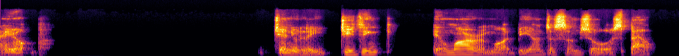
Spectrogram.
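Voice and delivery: badly hidden, clumsy, not-so-quiet stage whisper. Voicing a character leaning over to whisper a question to Hagen: clumsy, not-so-quiet whisper. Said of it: "whisper to Hagen".

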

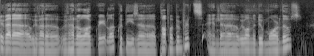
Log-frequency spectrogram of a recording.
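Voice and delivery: publisher's on-stage announcer voice. Asked by a listener to quote an executive: Dan Didio voice. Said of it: "can you say it like Dan Didio?".

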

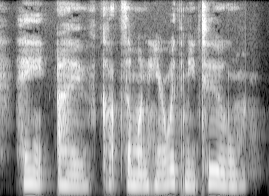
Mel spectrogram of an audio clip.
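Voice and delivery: ordinary talk

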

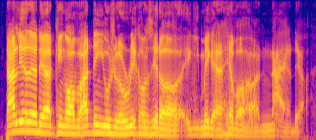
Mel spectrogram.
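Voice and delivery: put-on Cajun accent, character voice. The Cajun friend speaks to King Arthur, in a Cajun accent. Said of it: "my Cajun friend".

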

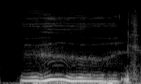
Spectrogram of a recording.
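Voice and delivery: mimicked, drawn-out ooh. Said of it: "That was my Jonathan imitation".

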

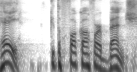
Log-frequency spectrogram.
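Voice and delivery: put-on heavy, thick New York accent, laid on. Retelling a big guy popping his head out a door by the bench, new york accent. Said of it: "in the most New York accent".

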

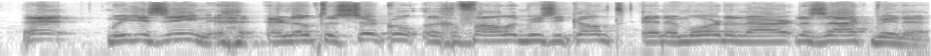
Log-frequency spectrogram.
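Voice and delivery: shouting voice. Narrator voicing the barman yelling at you as you stand at the bar: shouting barman. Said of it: "En terwijl je aan de bar staat, schreeuwt de barman naar je".

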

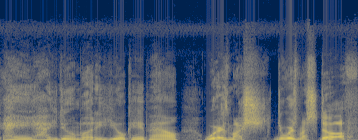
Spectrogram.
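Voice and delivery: put-on falsely sympathetic villain. Imitating a movie villain asking for his stuff: imitating a pseudo-sympathetic villain. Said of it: "pseudo-sympathetic to you".

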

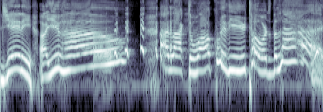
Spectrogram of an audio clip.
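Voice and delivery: very slow, high, creepy drawl stretching out "home". Retelling teasing the fiance in the Poltergeist II villain's voice: imitating the Poltergeist II villain. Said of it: "'Cause that's how he talks".

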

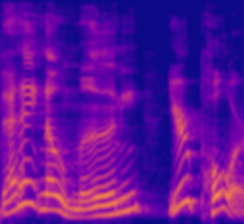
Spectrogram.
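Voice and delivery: very high-pitched, very slow, drawn-out sing-song. Retelling what a classmate said about a parent's pay: imitating a classmate. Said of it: "And she said it like that".

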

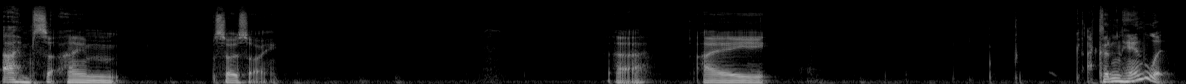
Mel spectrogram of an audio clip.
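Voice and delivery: grave, sober and very slow. Voicing a character apologizing to the group for failing: serious tone. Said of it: "he takes on a more serious tone".

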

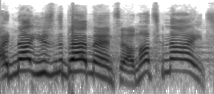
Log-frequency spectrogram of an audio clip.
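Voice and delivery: very loud, shrill, wailing, screaming cry. Imagining himself refusing the Batman towel his wife offered, mock screaming and crying. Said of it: "I just start screaming and crying at her".

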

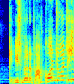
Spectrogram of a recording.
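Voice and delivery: eerie, creepy clown character voice. After a game, a player slips back into the Pennywise voice. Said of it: "the Pennywise voice".

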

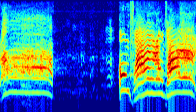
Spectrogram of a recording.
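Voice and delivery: put-on very high alarmed shriek with Ah stretched long. Retelling a kitchen fire, imitating people screaming. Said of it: "they're in there screaming".

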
